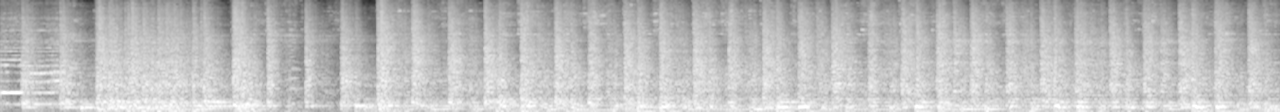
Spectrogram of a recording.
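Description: Dafda frame drums struck with sticks in a fast, driving rhythm. A sung line ends in the first half-second, and the drumming briefly drops away a little after three seconds in before picking up again.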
